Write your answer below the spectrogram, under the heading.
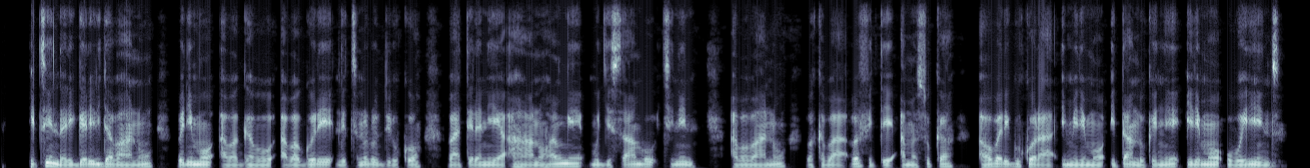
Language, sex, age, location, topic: Kinyarwanda, male, 25-35, Nyagatare, government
